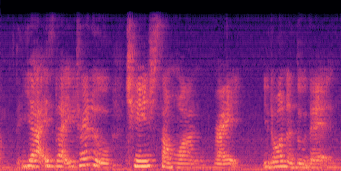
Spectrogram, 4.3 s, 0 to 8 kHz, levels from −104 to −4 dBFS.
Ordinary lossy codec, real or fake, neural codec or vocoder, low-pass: none; fake; vocoder, 24 kHz, 100 mel bands, Vocos; 7.2 kHz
